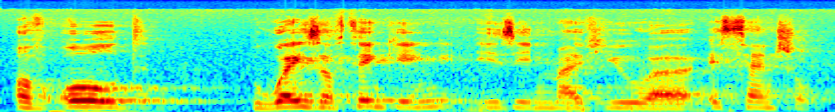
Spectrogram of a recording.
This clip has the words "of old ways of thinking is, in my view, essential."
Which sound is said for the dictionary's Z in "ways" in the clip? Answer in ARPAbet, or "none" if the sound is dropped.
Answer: Z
